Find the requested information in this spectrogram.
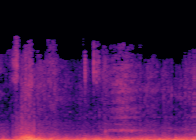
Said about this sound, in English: Oh, it's windy.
